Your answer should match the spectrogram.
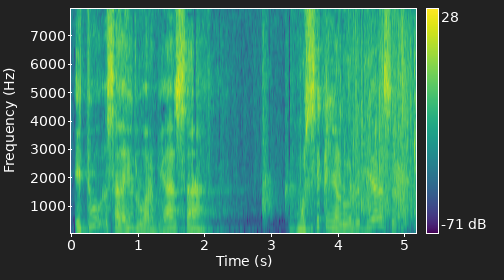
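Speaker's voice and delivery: high, slow, overcome praise; drawn-out, emotional wonder; tearful awe. Real, not acted. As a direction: marvel at it close to tears. Overcome by own song's beauty.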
